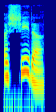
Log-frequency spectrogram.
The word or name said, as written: ishita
